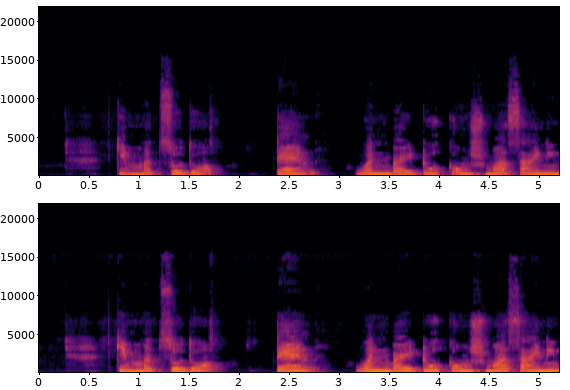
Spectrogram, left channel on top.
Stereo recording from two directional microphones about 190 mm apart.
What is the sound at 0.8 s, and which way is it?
A woman's voice, 50° left (ahead or behind).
